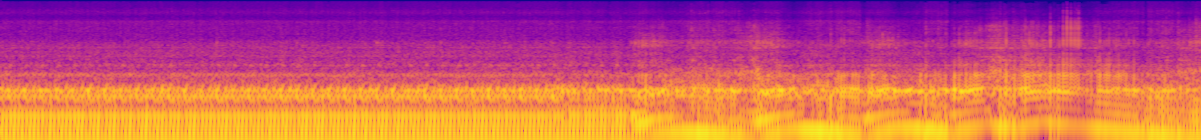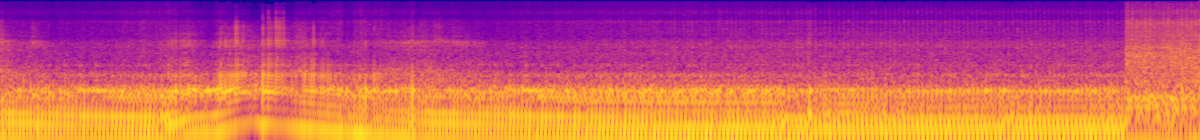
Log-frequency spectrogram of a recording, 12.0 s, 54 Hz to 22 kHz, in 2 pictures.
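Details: Honda DA9 with turbocharged B20 VTEC, start after finishing work including exhaust routed past the oil pan: smooth steady idle with clean throttle blips, no knocks, rattles or leaks; sounds healthy.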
